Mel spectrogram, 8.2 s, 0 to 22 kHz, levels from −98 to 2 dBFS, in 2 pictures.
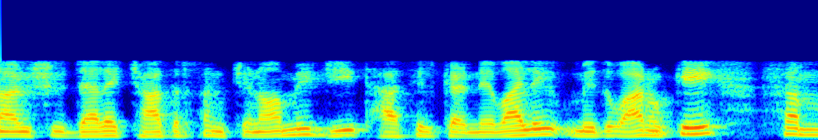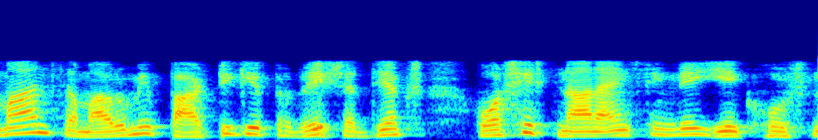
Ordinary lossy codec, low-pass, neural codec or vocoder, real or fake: none; 3.6 kHz; codec, 16 kHz, 0.5 kbps, X-Codec, WavLM features, trained on Multilingual LibriSpeech; fake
